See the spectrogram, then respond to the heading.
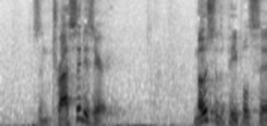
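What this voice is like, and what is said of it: Usual voice. Nothing is said of it.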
